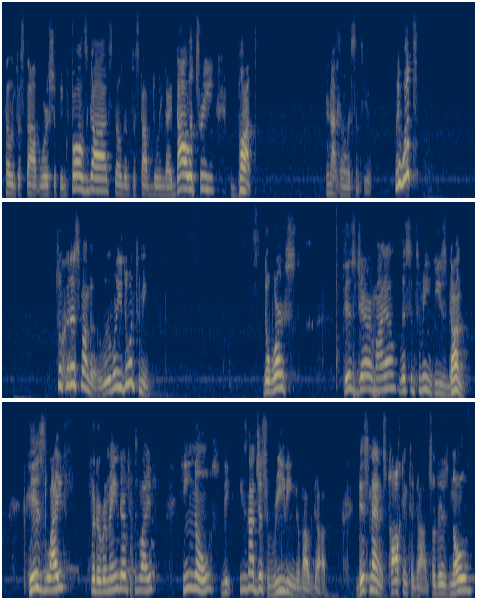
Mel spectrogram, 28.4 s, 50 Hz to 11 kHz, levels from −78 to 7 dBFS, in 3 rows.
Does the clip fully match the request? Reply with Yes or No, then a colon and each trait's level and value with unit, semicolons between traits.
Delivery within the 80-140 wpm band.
Yes: slow, 135 wpm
